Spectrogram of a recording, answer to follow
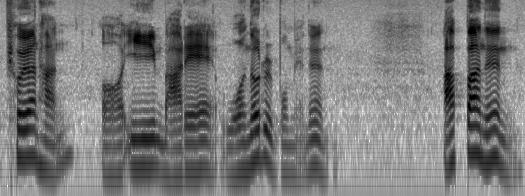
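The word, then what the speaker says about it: אבא: 어이 말의 원어를 보면은 아빠는 발음도 똑같아요 아빠예요 아람어 발음인데 똑같이 아빠라고 해요 아빠 우리는 아빠라고 하지만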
